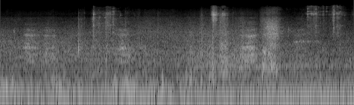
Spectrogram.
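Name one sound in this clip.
Metal tyre chains clink and rattle as they are handled.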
